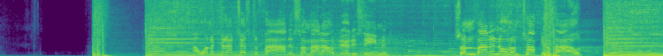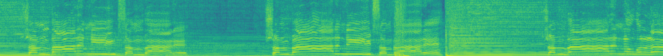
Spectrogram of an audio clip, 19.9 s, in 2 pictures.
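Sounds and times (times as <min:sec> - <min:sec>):
band with bass and organ-like chords: 0:02.2 - 0:19.8
speech: 0:02.9 - 0:06.0, 0:06.8 - 0:08.8, 0:10.3 - 0:12.9, 0:13.9 - 0:17.2, 0:18.1 - 0:19.8
male lead singing gospel-style soul song: 0:02.9 - 0:06.1, 0:06.7 - 0:09.1, 0:10.2 - 0:13.0, 0:13.9 - 0:16.8, 0:18.0 - 0:19.8.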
